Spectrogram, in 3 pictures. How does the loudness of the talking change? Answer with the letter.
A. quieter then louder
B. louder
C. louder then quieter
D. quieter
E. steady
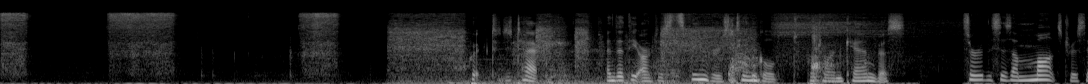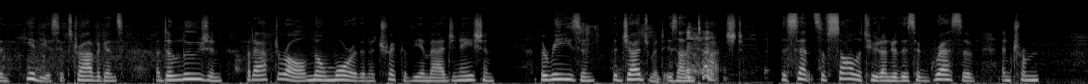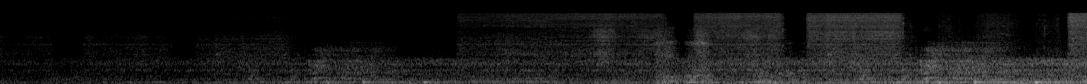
E.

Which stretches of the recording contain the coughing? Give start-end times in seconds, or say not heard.
7.2-8.7, 16.6-18.6.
